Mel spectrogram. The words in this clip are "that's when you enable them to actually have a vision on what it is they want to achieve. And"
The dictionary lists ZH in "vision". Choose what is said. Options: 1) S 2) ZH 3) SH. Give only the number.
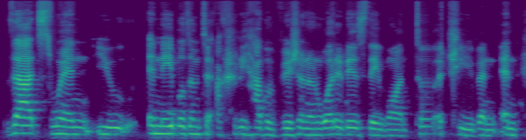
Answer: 2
